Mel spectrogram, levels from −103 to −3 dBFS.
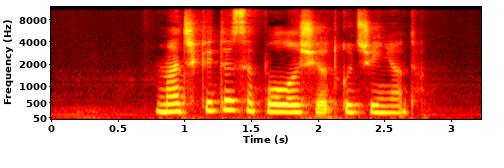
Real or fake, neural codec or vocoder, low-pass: fake; autoencoder, 48 kHz, 32 numbers a frame, DAC-VAE, trained on Japanese speech; 10.8 kHz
